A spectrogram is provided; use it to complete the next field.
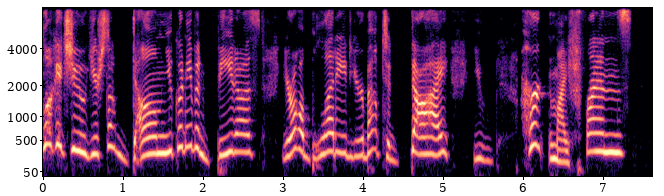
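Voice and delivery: furious, angry, high and swooping delivery. A player taunts a bloodied monster during a tabletop game, angry taunting insults. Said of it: "every insult to his intelligence ... come spewing out of me".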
